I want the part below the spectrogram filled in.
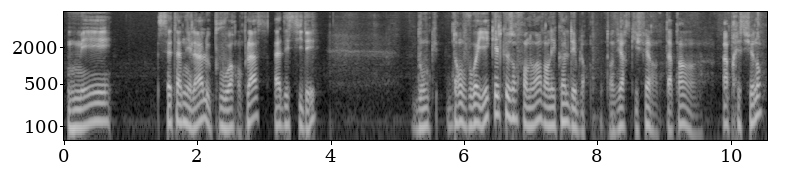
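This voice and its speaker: A man's voice: lowish voice, a little slow, dark tone. A man presenting book picks on a casual book show, chatty and hesitant with many fillers.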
